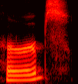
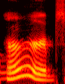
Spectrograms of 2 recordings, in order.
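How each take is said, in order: First: The word begins with an audible H sound. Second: The word begins without an H sound. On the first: The speaker calls it wrong. "not herbs" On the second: The speaker calls it right. "it's herbs. The H is silent"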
